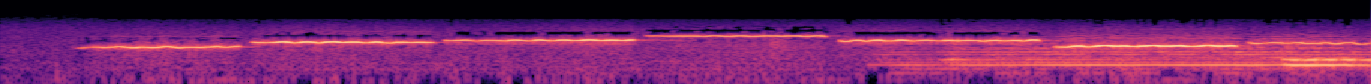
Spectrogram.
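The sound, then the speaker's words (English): The whistled theme melody of the radio show The Whistler: long, clear held notes that climb step by step, then fall back, with a soft lower accompaniment joining under the second half. No one speaks. “Now, back to the Whistler.”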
